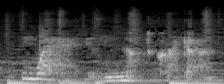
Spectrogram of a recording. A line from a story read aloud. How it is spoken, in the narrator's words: He hissed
